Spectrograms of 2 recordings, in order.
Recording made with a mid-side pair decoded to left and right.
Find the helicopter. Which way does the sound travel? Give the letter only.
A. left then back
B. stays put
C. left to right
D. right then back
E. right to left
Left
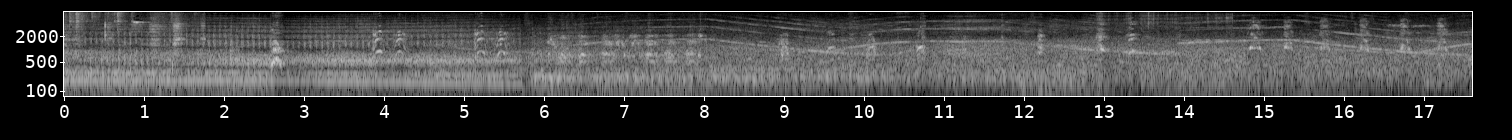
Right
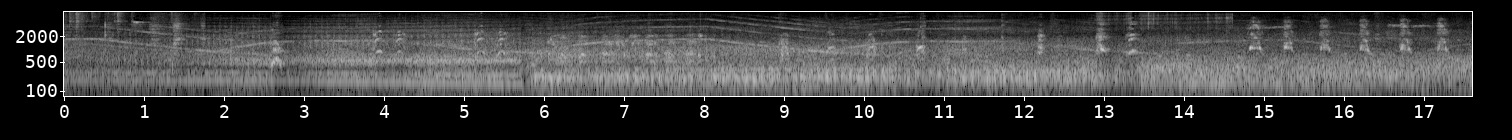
C.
